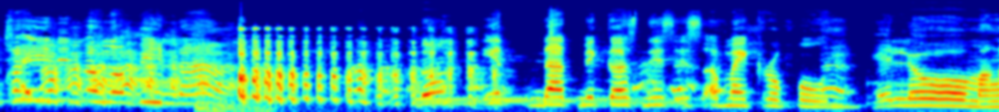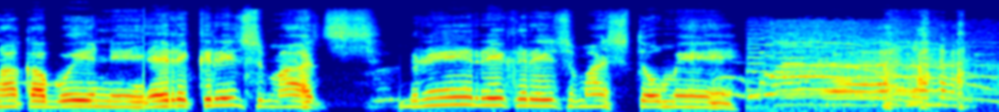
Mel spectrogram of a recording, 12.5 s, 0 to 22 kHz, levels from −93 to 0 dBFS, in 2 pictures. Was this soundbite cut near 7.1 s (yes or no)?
yes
